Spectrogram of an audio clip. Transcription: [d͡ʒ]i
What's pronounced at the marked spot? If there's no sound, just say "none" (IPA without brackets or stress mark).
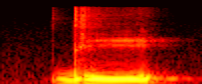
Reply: d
